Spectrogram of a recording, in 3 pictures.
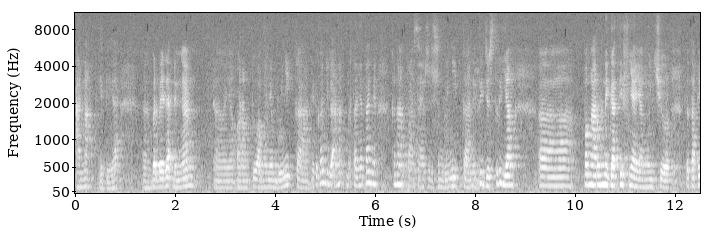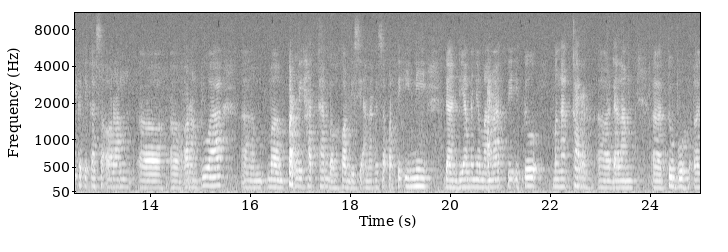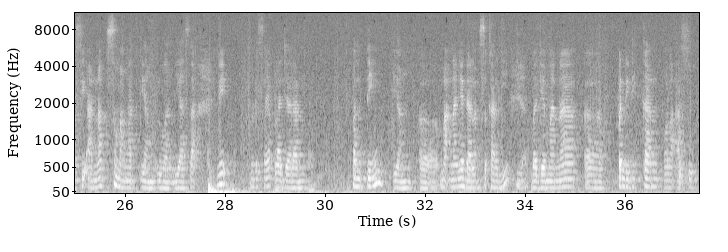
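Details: Adult speaker, podcast host; normal adult speech.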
